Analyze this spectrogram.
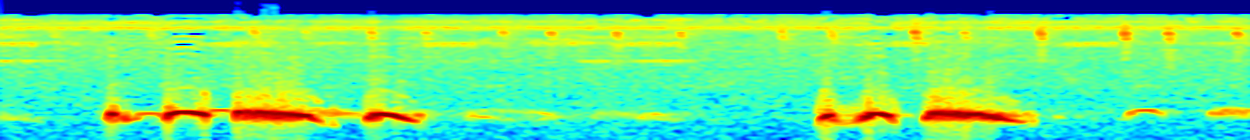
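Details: Spotted dove lure call to make wild doves answer: soft, hoarse coos in two phrases, each a quick run of low notes ending in a longer drawn coo; the background is quiet.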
